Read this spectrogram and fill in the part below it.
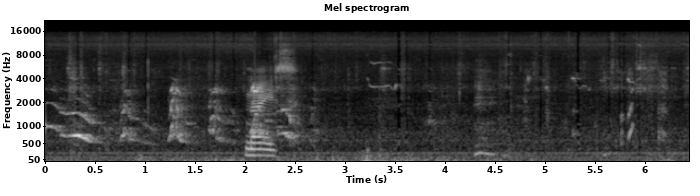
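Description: A Dutch Shepherd whines and vocalizes in rising, warbling yelps close by, mixed with short spoken remarks and some outdoor background noise.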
